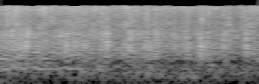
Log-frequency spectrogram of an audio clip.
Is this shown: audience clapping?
yes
